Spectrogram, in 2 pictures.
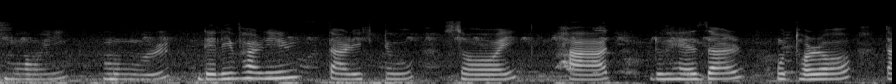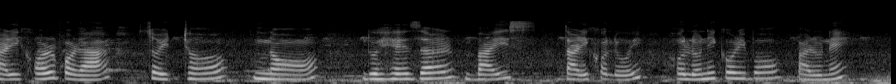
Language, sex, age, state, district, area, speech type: Assamese, female, 18-30, Assam, Jorhat, urban, read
